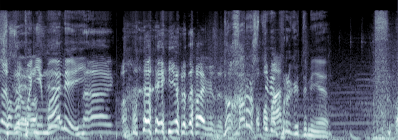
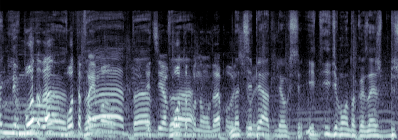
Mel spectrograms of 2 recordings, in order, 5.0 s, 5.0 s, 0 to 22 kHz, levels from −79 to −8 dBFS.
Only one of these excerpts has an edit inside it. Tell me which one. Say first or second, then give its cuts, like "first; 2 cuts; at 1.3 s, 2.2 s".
first; 1 cut; at 1.4 s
